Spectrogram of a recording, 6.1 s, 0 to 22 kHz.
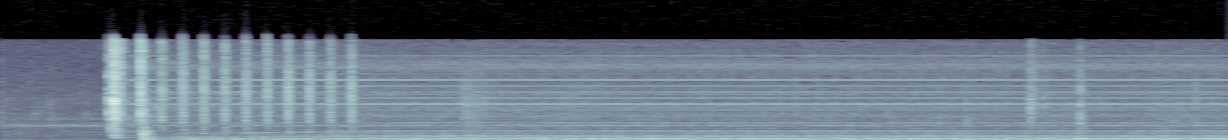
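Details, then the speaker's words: RV Dometic Atwood water heater that wouldn't stay lit, after replacing the ignition control board with a Dinosaur Electronics UIB 64: sharp igniter ticks then a soft steady whoosh as the burner catches at once; normal ignition. "and she fired straight up perfect"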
